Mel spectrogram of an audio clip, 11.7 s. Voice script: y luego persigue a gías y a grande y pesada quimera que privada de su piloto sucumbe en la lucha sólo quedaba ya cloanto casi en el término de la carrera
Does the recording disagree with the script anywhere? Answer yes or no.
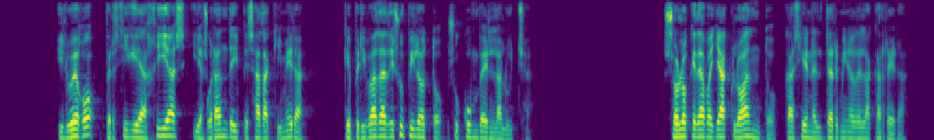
no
